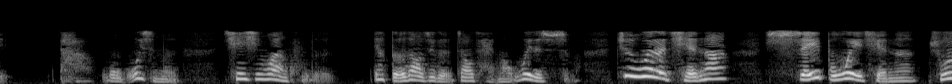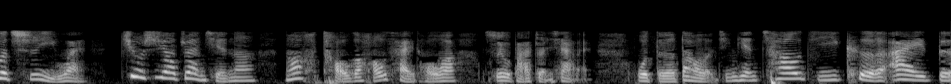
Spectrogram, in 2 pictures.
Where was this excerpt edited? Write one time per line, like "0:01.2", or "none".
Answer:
0:14.3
